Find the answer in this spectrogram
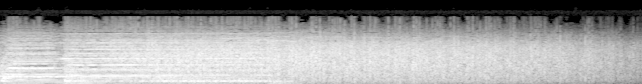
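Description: A big band with brass holds the song's final chord, which ends about three and a half seconds in, and audience applause follows and fades away.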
